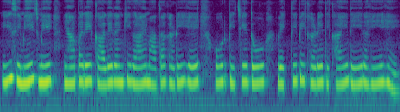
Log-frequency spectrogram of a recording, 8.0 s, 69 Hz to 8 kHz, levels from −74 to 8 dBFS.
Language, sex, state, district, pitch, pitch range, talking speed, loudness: Hindi, female, Rajasthan, Jaipur, 245 Hz, 235-250 Hz, 170 wpm, -13 LUFS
